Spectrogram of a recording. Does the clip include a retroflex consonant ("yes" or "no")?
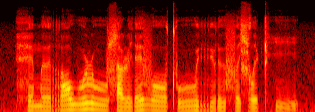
yes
